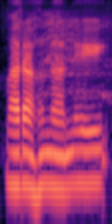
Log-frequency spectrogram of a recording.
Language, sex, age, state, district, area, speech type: Bodo, female, 60+, Assam, Kokrajhar, rural, spontaneous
